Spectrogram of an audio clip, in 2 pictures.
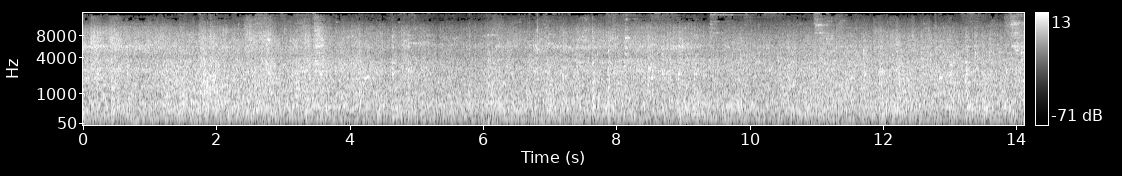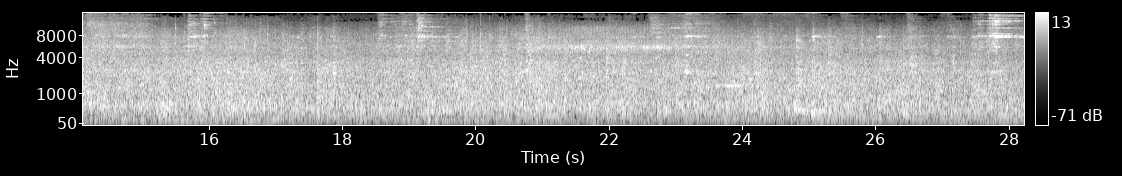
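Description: Freight train of enclosed autorack cars rolling past at steady speed: the continuous noise of steel wheels on the rails, with a few clicks as the wheels cross rail joints.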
